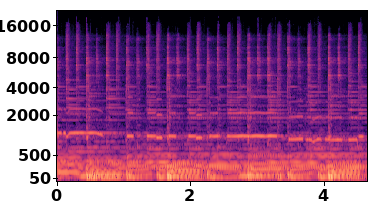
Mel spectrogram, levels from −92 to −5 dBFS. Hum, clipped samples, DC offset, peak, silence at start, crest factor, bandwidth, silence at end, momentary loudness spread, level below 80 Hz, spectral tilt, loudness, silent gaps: none; under 0.1%; under 0.1%; -10 dBFS; 0 s; 16 dB; 17.5 kHz; 0 s; 4 LU; -32 dBFS; -5.5 dB/octave; -27 LUFS; none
